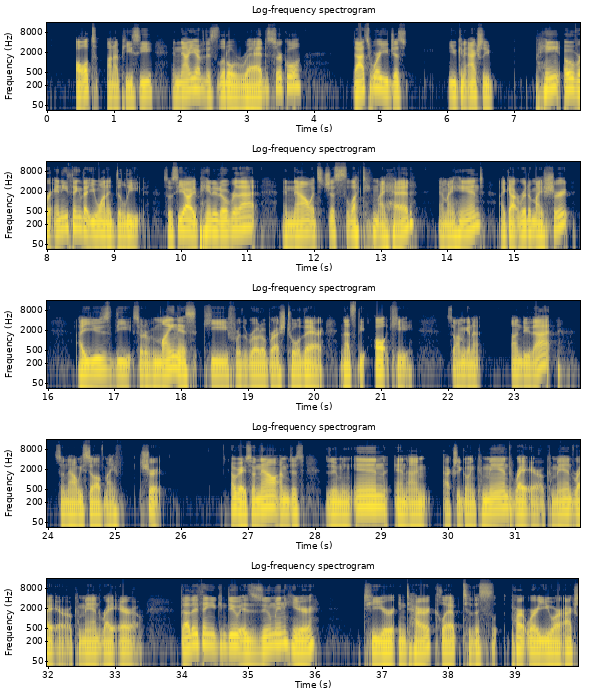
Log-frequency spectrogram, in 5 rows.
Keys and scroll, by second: 22.7 super+z, 26.6 super+Right, 28.1 super+Right, 31.0 super+Right.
